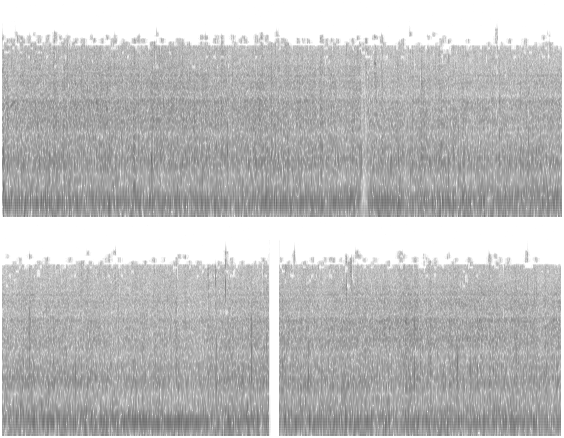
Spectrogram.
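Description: A diesel engine drones steadily as a heavy paving machine moves slowly.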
